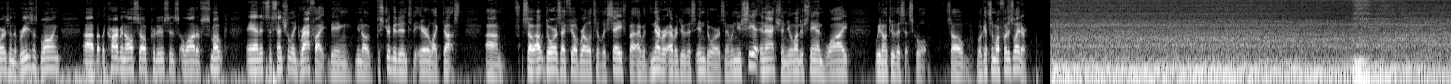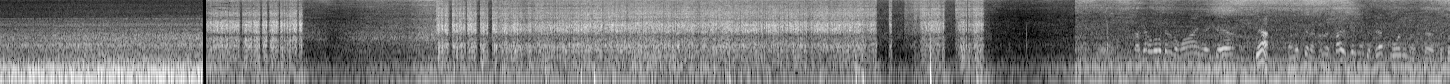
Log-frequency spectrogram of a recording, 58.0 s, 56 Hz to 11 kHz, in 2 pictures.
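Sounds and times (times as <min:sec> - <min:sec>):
welder engine running: 0:21.0 - 0:58.0
harsh hiss of arc gouging: 0:33.2 - 0:58.0.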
